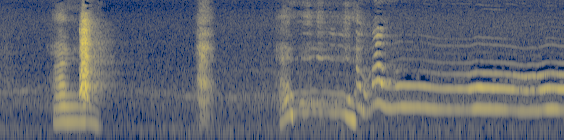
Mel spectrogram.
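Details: A female toy poodle howls along with a passing fire truck siren, giving short yips and then a long, wavering, high-pitched howl.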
